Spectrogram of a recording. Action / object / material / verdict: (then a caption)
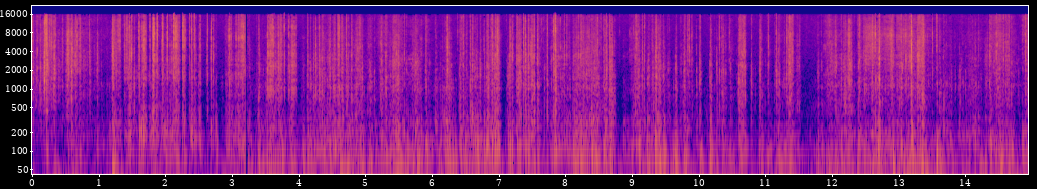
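scrape / crumpled thin packing paper / paper / none. A crumpled mass of thin greyish-brown packing paper is pinched, rubbed and crinkled by fingertips and short natural nails, held close up. Dense, continuous crackling and rustling runs throughout over a heavy low rumble, with brief sharper crinkles and short dips in between.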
